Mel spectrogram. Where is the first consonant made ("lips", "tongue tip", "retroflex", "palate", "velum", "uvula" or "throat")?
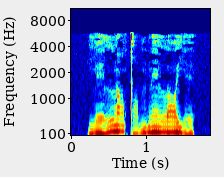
palate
